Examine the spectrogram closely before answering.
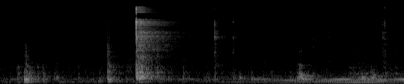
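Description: External hammer and lock of an antique Lancaster 16-bore side-by-side hammer shotgun being worked by thumb. There are a few small metallic clicks and one sharp snap with a brief ring about a second and a half in.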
